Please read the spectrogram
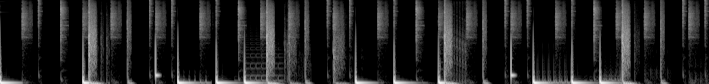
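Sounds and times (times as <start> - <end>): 
dubstep drum loops with break at 135 BPM: 0.0 - 7.0.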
